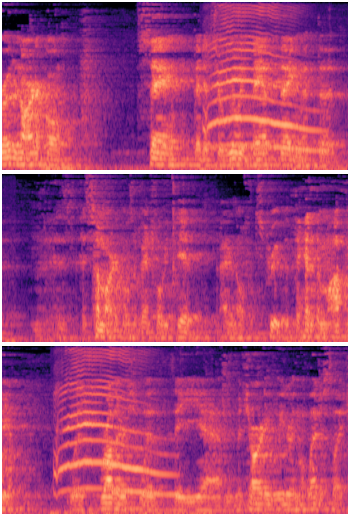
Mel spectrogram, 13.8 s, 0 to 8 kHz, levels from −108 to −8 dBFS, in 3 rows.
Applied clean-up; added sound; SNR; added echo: none; Cat; 0 dB; reverberation time 1.3 s.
